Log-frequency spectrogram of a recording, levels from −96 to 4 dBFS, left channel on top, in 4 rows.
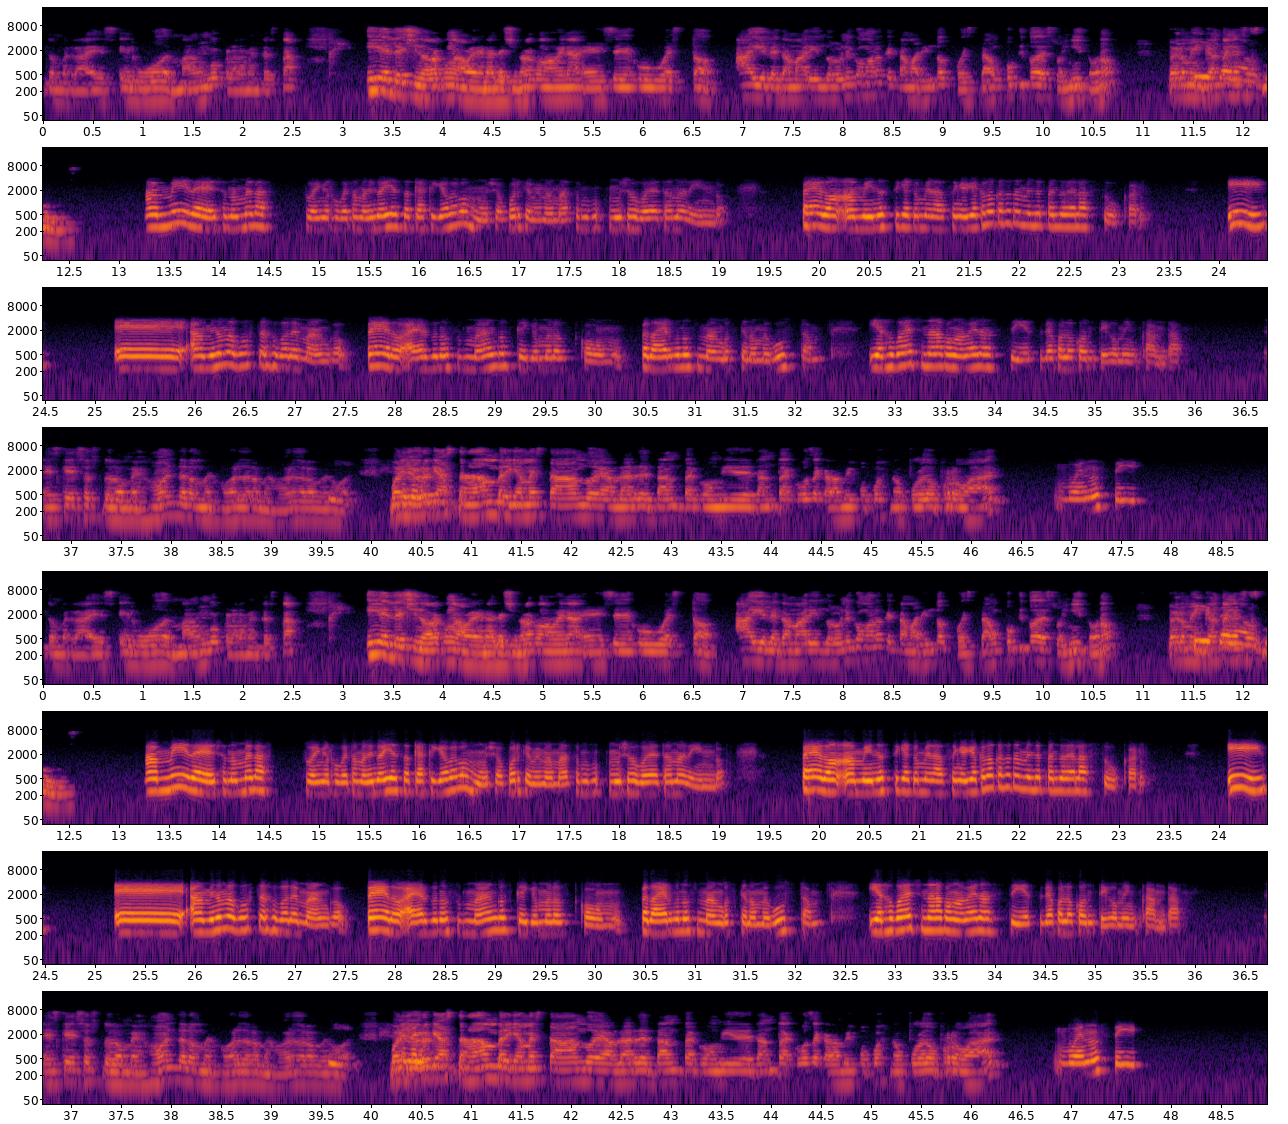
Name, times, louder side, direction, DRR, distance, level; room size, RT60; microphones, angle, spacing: voice 1, 0.0-10.7 11.2-12.5 36.7-46.3, right 1 dB, 25° right, 1.1 m, -37 dB
voice 2, 11.5-12.2 13.3-14.5 14.9-19.0 19.8-23.3 24.1-24.5 25.2-32.5 32.7-35.8 39.6-39.7 40.3-40.5 46.8-47.6, right 5 dB, 85° right, 0.4 m, -27 dB
3.2 x 2.4 x 4.2 m
head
